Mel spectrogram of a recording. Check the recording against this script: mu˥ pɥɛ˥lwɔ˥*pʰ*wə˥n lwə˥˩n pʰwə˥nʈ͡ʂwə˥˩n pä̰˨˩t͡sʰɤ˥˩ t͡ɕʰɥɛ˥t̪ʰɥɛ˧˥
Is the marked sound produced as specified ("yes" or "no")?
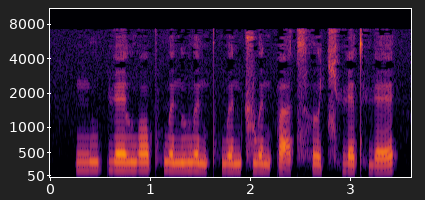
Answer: yes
